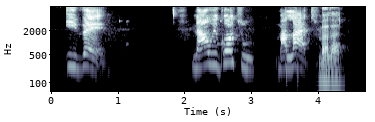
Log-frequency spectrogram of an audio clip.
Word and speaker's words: malade: malade, When you look at the spelling of malade, it's M-A-L-A-D-E. Previously, I would have said malade. But from this research today, I've realized that we don't pronounce the E. malade, So it's just malade.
